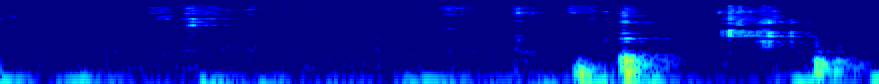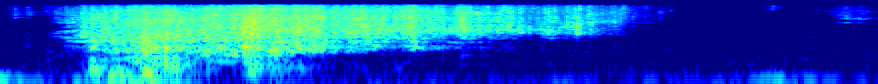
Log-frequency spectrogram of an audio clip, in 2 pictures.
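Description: A person chewing a mouthful of burrito with crunchy tortilla strips, giving small wet clicks and crunches. About three and a half seconds in, a loud rushing noise lasts about two seconds.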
